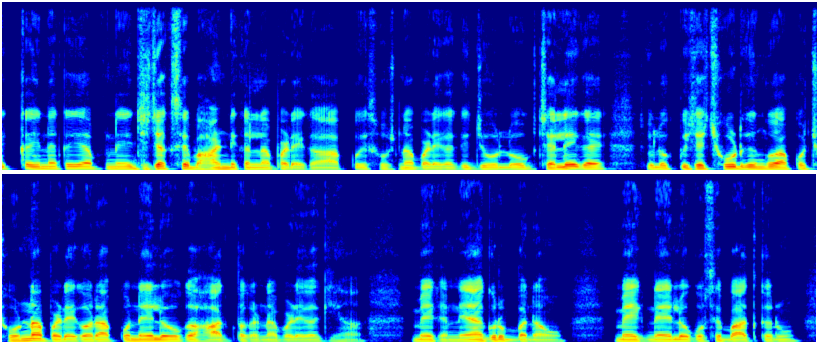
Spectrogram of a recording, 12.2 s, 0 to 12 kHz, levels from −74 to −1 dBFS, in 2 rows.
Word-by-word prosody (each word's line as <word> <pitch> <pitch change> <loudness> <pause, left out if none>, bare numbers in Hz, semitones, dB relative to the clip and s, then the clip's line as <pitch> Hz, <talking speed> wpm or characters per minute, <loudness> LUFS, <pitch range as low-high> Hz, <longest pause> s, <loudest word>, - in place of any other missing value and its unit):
कहीं 135 -1 +2
न 135 0 0
कहीं 140 0 +1
अपने 130 0 -1
झिझक 125 +3 +3
से 140 - +4
बाहर 110 0 +2
निकलना 110 -2 -1
पड़ेगा। 110 +1 -2
आपको 100 +2 -6
ये 110 - -6
सोचना 110 +2 -5
पड़ेगा 105 -1 -3
कि 110 +1 -7
जो 110 +2 -4
लोग 110 0 -4
चले 120 +6 +5
गए, 125 -2 +4
जो 125 0 -11
लोग 120 -1 -3
पीछे 130 +1 +3
छूट 140 +3 +2
गए 130 - +3
उनको 130 0 +3
आपको 125 +1 +2
छोड़ना 125 +3 +3
पड़ेगा 115 -2 +1
और 115 - +2
आपको 115 +2 +1
नए 120 -1 +2
लोगों 115 -1 +3
का 120 +1 +1
हाथ 105 - +3
पकड़ना 105 -1 -4
पड़ेगा 105 0 -5
कि 105 +1 -17
हाँ, 100 +2 -13 0.4
मैं 115 0 0
एक 110 - -7
नया 105 +1 +1
ग्रुप 115 -2 +2
बनाऊँ - - -4 0.4
मैं 110 0 +2
एक 105 -3 -3
नए 105 0 +3
लोगों 110 0 0
से - - 0
बात 100 - +1
करूँ। 110 +2 -7
115 Hz, 240 wpm, -21 LUFS, 105-125 Hz, 0.4 s, चले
